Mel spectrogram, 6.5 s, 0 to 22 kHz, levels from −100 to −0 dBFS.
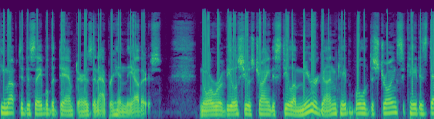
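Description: A speech clip with integer overflow throughout. The loudest peaks only just reach the integer limit, and fewer than one sample in a thousand passes it. Those samples wrap to the opposite sign instead of being limited, producing cracks on the peaks.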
